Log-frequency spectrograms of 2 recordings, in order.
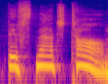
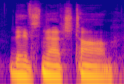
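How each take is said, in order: First: The voice stays at its normal level. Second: The voice drops lower and quieter. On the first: The speaker calls it wrong. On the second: The speaker calls it right.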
